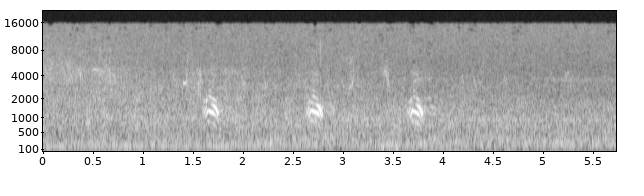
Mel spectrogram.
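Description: A crow cawing three times, about a second apart, over a low steady hum that stops about two seconds in.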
